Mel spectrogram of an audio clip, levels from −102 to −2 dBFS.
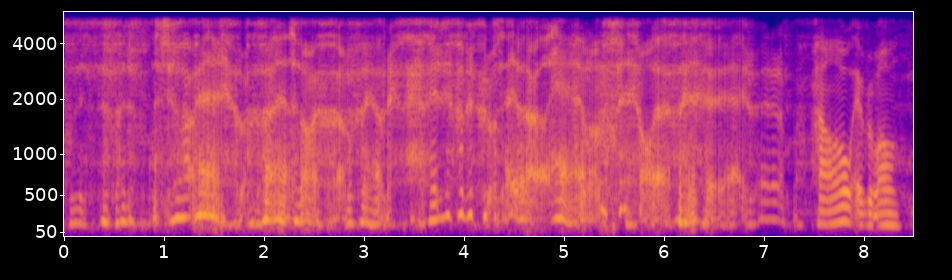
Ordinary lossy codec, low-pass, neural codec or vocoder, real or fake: none; 5.4 kHz; autoencoder, 44.1 kHz, a latent of 192 numbers a frame, MeloTTS; fake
